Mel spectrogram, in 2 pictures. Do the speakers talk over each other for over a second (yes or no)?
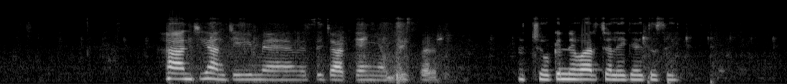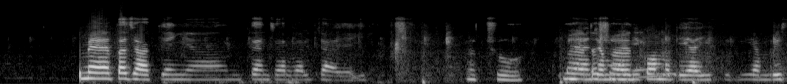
no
